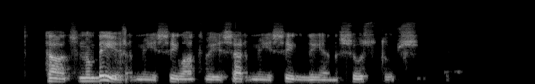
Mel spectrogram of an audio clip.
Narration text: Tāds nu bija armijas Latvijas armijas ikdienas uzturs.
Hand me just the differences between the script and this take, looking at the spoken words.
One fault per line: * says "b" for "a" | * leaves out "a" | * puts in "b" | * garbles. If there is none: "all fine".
all fine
